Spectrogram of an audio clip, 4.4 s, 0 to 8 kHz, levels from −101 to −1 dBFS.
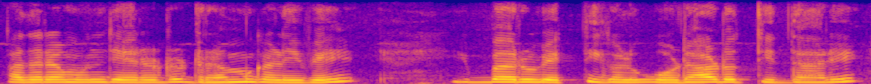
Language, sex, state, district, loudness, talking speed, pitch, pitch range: Kannada, female, Karnataka, Koppal, -15 LUFS, 110 wpm, 230 Hz, 220-245 Hz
